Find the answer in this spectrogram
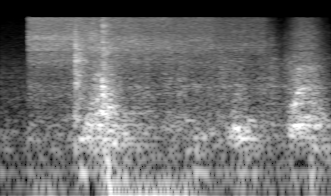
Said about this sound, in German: Vollautomatisch setzt die Maschine die winzigen Bauteile auf eine Leiterplatte.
